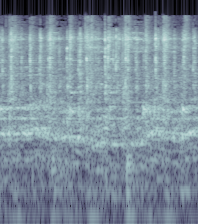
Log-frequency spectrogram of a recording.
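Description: Live indie rock band playing an instrumental passage: a held note slowly sliding down in pitch over fast, steady drum and cymbal hits.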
